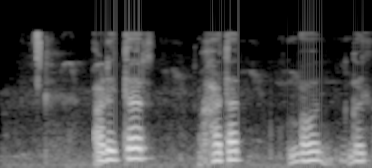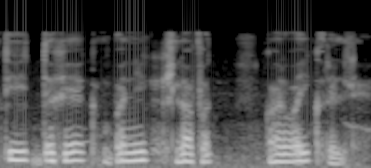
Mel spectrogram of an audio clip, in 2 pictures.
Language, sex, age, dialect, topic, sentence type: Magahi, male, 18-24, Northeastern/Surjapuri, banking, statement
